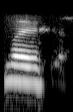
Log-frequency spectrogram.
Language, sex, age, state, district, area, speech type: Goan Konkani, female, 18-30, Goa, Salcete, rural, conversation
